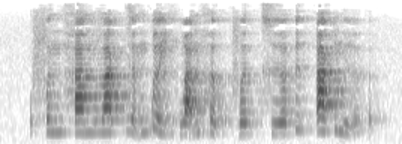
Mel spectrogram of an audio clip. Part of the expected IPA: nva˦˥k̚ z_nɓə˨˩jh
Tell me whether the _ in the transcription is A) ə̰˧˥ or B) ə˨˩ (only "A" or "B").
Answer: A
